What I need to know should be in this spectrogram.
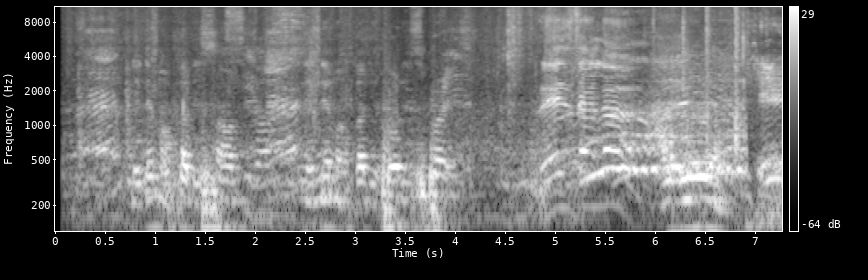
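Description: A man speaks loudly to a crowd outdoors.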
